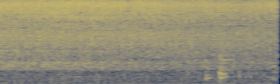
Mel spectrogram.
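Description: Fried potatoes, cauliflower and bori sizzling in hot spiced oil, a loud, continuous close-up hiss with no break and a brief low clatter near the end.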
